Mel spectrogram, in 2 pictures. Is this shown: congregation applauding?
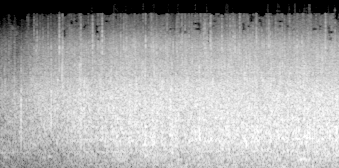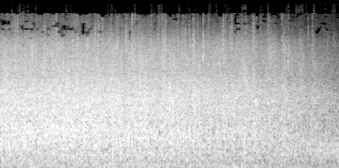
yes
